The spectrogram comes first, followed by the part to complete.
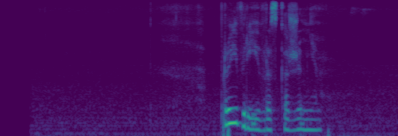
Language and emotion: Russian, neutral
